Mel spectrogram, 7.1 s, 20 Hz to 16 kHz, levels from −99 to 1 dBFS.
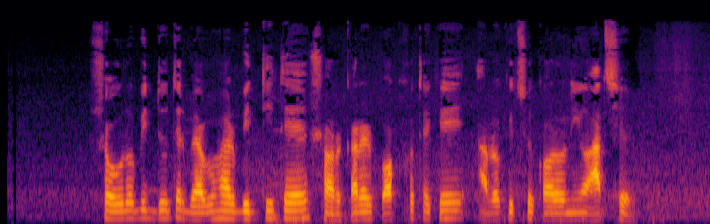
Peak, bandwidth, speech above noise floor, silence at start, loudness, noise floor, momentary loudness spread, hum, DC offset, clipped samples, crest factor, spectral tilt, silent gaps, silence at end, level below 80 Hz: -4 dBFS; 11.5 kHz; 38 dB; 0.95 s; -25 LUFS; -62 dBFS; 9 LU; none; under 0.1%; under 0.1%; 22 dB; -5.5 dB/octave; none; 0.8 s; -66 dBFS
